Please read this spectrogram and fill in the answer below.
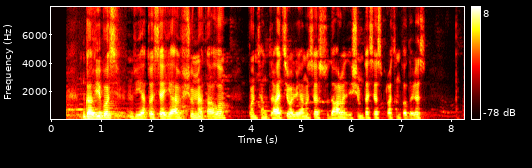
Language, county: Lithuanian, Kaunas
